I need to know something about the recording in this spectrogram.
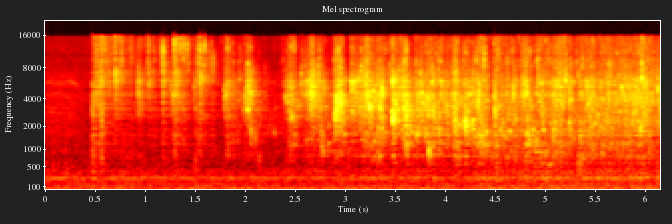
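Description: Water pours into a large metal pot.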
